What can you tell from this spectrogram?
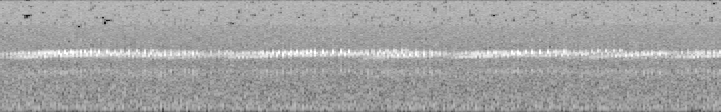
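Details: Night crickets in a Japanese Zen garden with a koi pond give an unbroken, shimmering high trill. It swells and fades gently every few seconds above a faint low background hum.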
